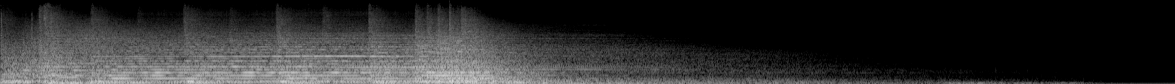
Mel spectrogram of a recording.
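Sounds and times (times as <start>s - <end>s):
death musical sting: 0.1s - 8.8s.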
